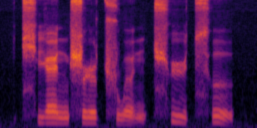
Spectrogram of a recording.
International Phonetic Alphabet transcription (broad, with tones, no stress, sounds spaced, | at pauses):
t͡ɕʰ j ɛ˥ n ʂ ɻ̩˥ ʈ͡ʂ w ə̰˨˩ n t͡ɕʰ y˥˧ t͡sʰ ɹ̩˥˩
